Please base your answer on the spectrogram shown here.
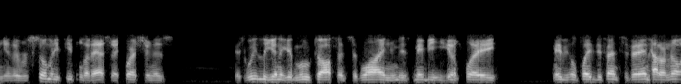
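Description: A man's voice: mid-range voice, dry recording. A man giving casual sports analysis as an interview guest, thinking aloud in a rambling, conversational way. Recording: tinny, dry phone-like radio line.

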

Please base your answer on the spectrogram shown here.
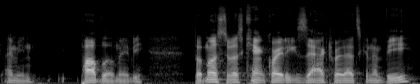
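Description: A man's voice: low-pitched, steady tone, normal speed, a bit bright. A man co-hosting a podcast, explaining things informally and thinking aloud as he goes. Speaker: podcast co-host. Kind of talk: casual podcast chat and explanation.

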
